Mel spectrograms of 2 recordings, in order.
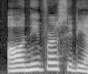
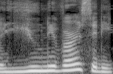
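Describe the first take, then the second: First: It begins with a plain 'oo' vowel sound. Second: It begins with a 'yoo' sound. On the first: The speaker calls it wrong. "아니죠" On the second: The speaker calls it right. "U가 U 소리 날 때는 앞에 어를 써야 됩니다"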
